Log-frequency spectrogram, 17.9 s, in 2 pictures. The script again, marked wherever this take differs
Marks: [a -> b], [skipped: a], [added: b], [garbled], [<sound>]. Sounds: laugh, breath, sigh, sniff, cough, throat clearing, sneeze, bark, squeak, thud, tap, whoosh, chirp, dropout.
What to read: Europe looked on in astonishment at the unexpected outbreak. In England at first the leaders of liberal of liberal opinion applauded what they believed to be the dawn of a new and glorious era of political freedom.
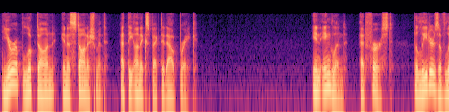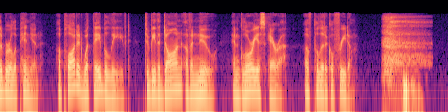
Europe looked on in astonishment at the unexpected outbreak. In England at first the leaders of liberal [skipped: of liberal] opinion applauded what they believed to be the dawn of a new and glorious era of political freedom. [sigh]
